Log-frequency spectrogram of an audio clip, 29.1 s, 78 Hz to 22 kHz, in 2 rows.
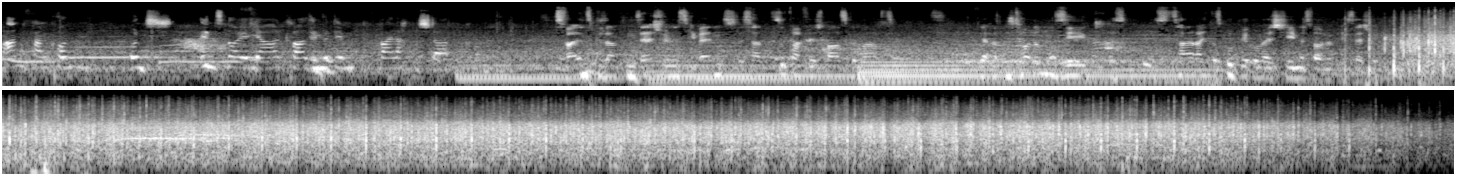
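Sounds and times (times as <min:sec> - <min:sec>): large audience applauding: 0:13.6 - 0:29.0.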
